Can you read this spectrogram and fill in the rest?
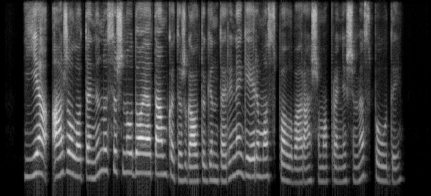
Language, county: Lithuanian, Kaunas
